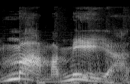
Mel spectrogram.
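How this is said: It is said in a Wario voice.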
